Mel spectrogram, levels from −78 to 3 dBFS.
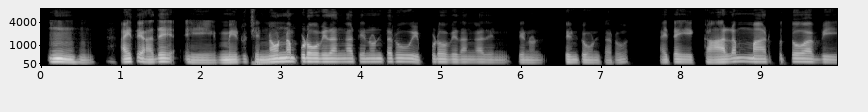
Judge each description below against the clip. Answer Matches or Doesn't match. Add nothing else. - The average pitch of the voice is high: Doesn't match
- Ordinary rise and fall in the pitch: Matches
